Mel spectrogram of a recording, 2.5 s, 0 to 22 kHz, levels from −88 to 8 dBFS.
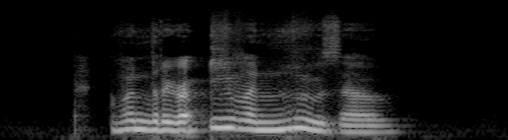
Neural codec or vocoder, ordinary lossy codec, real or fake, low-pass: codec, 44.1 kHz, 2.6 kbps, DAC; none; fake; 19.8 kHz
